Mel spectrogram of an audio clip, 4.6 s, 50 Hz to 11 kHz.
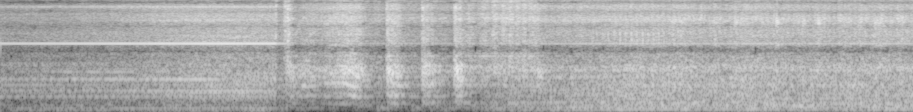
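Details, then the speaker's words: Nissan after code E-24 accelerator sensor fix (codes cleared): starter churns in short bursts, engine catches cleanly and settles into steady even idle with no misses; code gone, repair confirmed. "Code is not there anymore. Got a good response from the engine. Alright, I would call this one a fix."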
